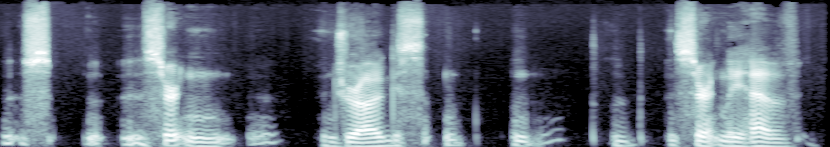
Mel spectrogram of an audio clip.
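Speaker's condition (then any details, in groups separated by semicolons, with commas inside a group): Stutter; since childhood, persisting into adulthood; halting speech heard in interview; repetitions, long painful blocks on first part of words, trouble breathing during blocks, urge to avoid talking; repeated sounds, blocks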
